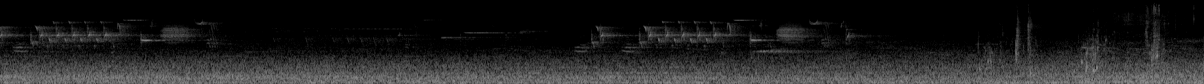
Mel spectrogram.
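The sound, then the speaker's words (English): A red-bellied woodpecker calls in short repeated rolling bursts, heard twice over a steady wash of water and low ambient rumble, with no one speaking. “Red-belly woodpecker.”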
